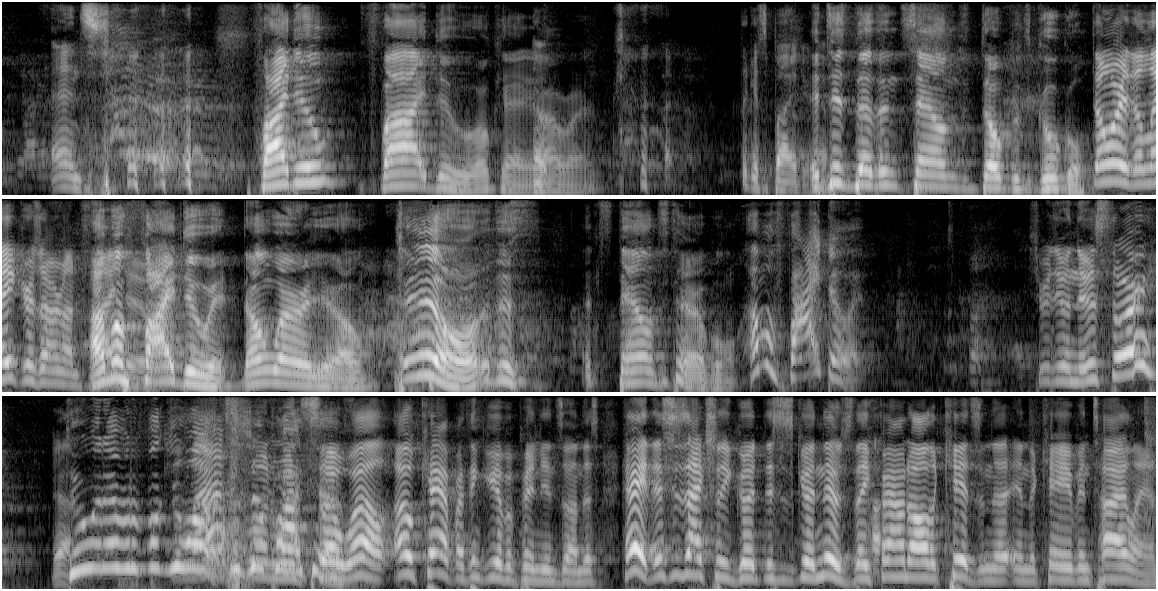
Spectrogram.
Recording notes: Are live from Stand Up NY Comedy Club in Manhattan. This action-packed live show.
